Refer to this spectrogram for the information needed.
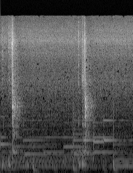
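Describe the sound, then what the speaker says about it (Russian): A knife chops an onion on a board in a few sharp, spaced taps, with a faint sizzle of mushrooms frying in the background. "Тем временем нарезаю лук"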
